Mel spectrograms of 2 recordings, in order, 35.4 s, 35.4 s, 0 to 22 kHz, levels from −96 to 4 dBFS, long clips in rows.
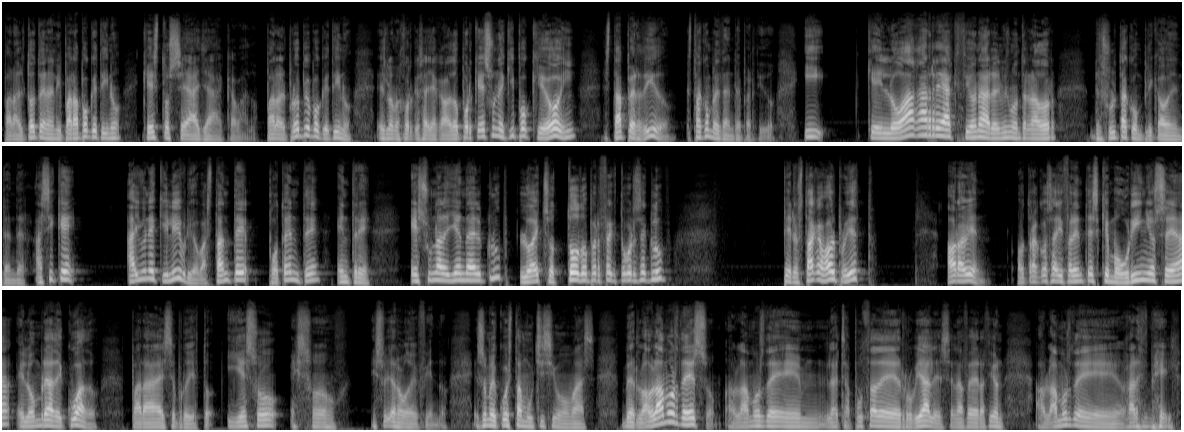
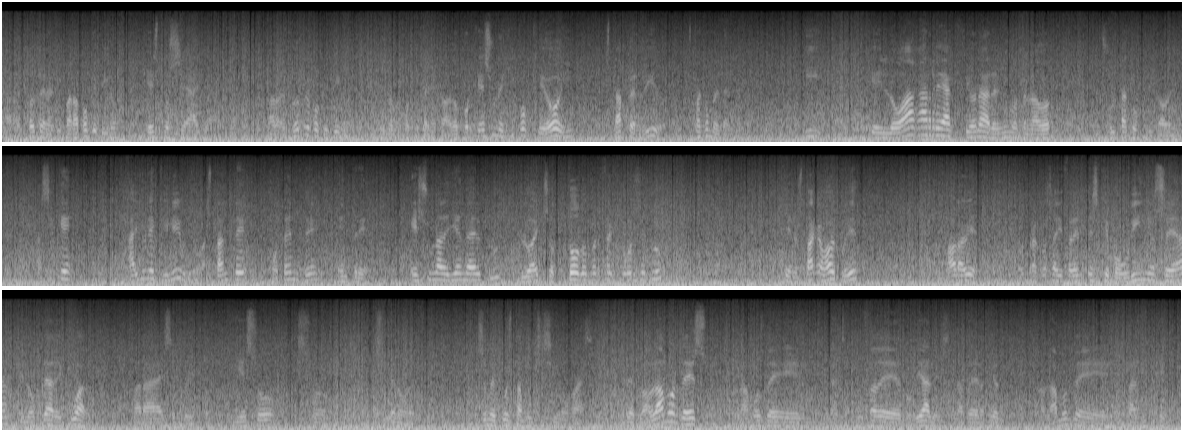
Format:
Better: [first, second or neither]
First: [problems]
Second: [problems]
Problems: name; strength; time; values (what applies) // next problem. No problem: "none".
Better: first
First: none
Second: wind noise on the microphone; heavy; 5 dB below the speech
